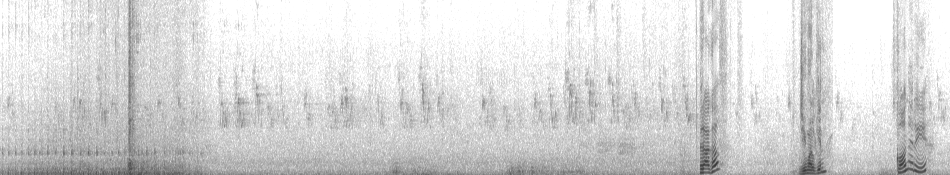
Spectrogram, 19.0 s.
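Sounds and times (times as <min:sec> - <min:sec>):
birds chirping: 0:00.0 - 0:19.0
low outdoor background: 0:00.0 - 0:19.0.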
